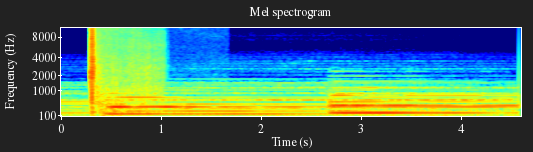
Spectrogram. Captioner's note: match crackling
